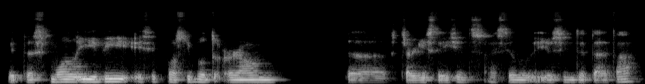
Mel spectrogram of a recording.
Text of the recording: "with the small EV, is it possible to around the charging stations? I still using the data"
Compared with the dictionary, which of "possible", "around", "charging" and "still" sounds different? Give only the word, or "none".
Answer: charging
